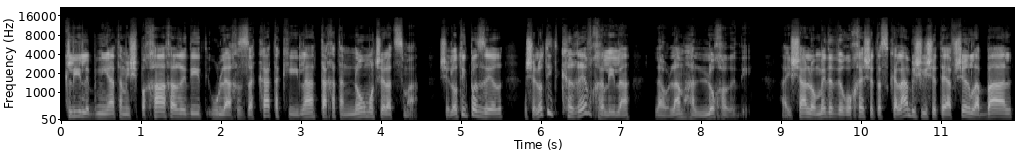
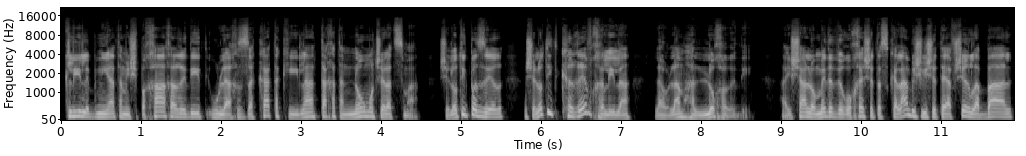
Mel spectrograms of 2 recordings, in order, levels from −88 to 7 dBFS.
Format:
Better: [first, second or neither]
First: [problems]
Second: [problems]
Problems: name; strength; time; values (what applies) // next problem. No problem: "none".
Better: second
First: thin; very; fading below 650 Hz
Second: none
